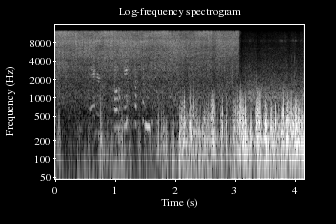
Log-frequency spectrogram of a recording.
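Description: An aerosol can sprays with a steady hiss close by.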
